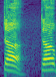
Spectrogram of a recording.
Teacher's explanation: दांत से ठीक ऊपर का जो कठोर भाग है यह मुर्दा है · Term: मूर्धन्य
